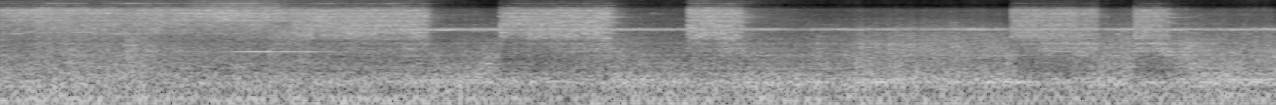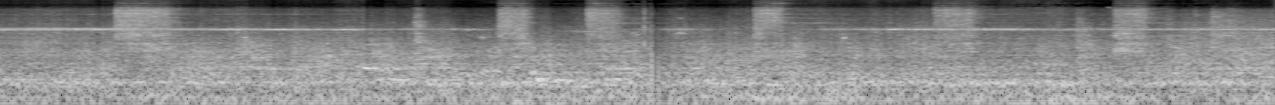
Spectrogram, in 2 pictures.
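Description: BNSF freight train running: a loud steady rumble and rattle of cars on the rails. A thin, high, steady wheel squeal holds for long stretches, and there are scattered clanks.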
